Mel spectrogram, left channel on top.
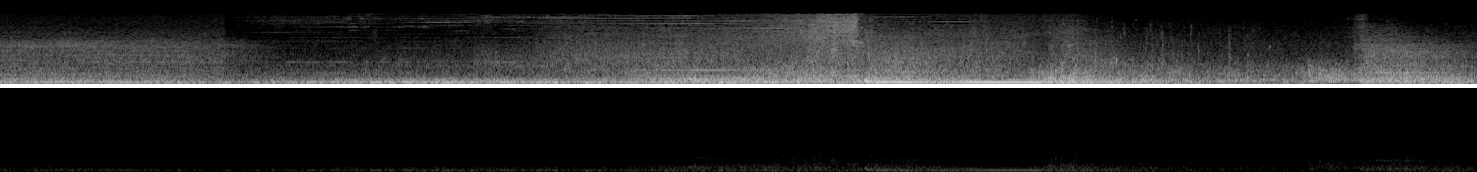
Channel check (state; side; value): quieter; right; 39.5 dB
